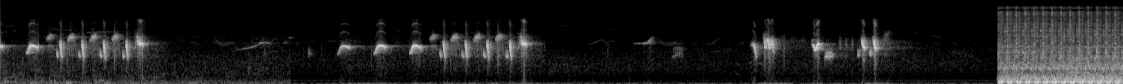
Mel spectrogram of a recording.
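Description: A songbird sings three short phrases a few seconds apart; each is a clear note followed by a quick run of rising chirps. About ten seconds in, the sound cuts abruptly to a loud, steady, evenly pulsing vehicle engine.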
